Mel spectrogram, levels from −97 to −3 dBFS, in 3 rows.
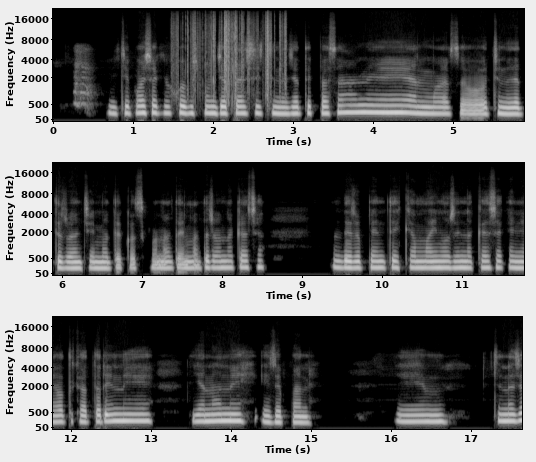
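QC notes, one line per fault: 1.47–2.93 s, cable scratch noise. A dense, uneven crackle and rustle sits over the speech for about 1.5 seconds. It comes in irregular bursts. The bursts sit roughly 10 dB below the speech. The likely cause is a worn cable or connector being moved. Its contact resistance jumps rapidly, and each jump adds a burst of noise.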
